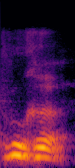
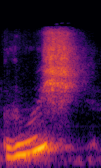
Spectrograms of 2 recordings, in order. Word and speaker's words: Bruges: In English, it's Bruges, or in the local people call it Brugge. So you either say Bruges or Brugge.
